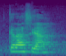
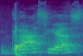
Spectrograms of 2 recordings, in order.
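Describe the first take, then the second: First: The final s is dropped. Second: The final s is pronounced.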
